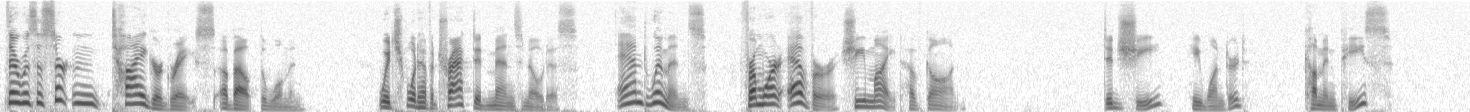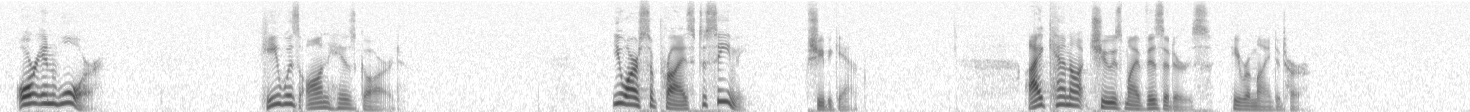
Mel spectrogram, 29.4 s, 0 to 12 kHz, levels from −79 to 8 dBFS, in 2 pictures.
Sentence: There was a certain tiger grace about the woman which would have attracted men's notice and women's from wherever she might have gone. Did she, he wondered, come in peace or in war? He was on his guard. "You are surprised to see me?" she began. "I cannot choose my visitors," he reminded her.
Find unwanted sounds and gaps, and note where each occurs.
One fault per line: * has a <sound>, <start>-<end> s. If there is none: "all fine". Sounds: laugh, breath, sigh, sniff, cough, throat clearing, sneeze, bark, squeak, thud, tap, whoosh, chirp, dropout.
all fine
